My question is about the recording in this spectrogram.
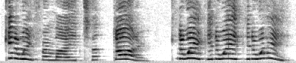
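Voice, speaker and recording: A woman's voice: big pitch swings, measured pace, warm tone, slight background noise. A woman voicing a worried, protective mother bird in a children's story, coaxing and urgent. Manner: urgent and coaxing, rising to shrill cries.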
